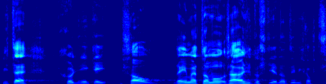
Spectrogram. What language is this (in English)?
Czech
